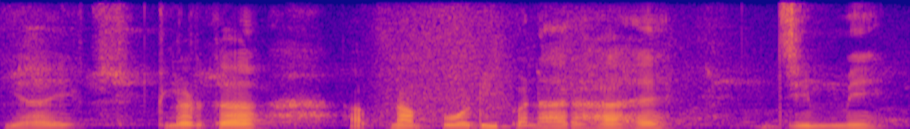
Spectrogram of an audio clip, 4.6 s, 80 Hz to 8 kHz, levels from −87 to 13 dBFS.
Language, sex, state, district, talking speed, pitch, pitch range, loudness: Hindi, male, West Bengal, Alipurduar, 130 wpm, 105 Hz, 100-110 Hz, -23 LUFS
